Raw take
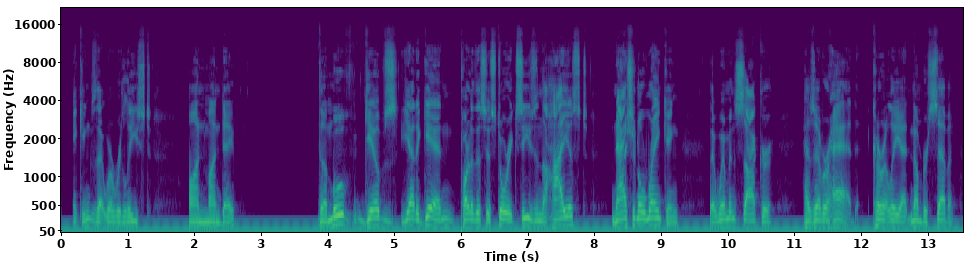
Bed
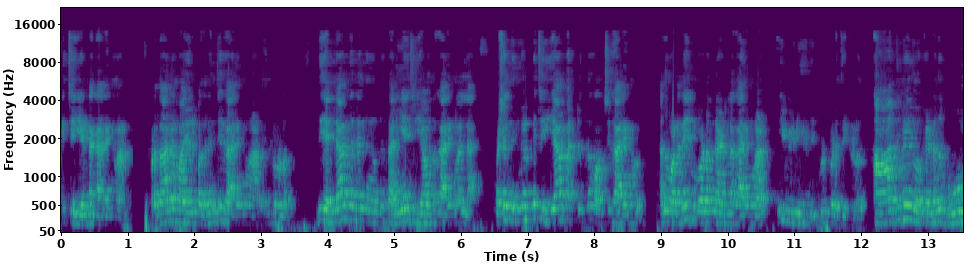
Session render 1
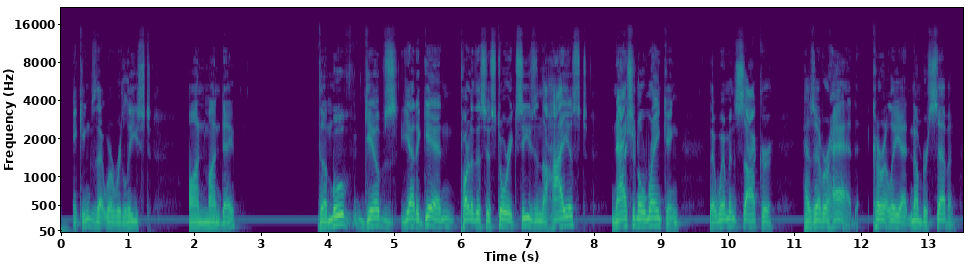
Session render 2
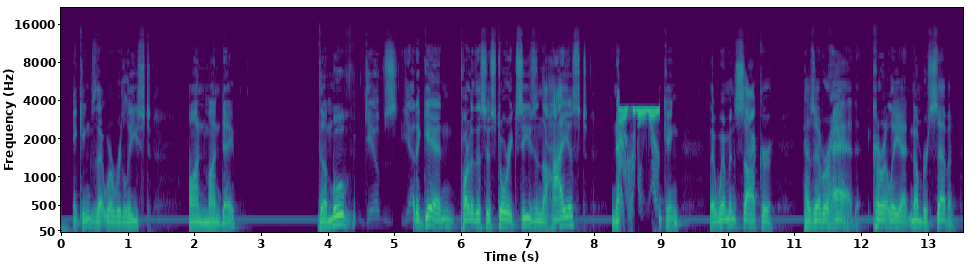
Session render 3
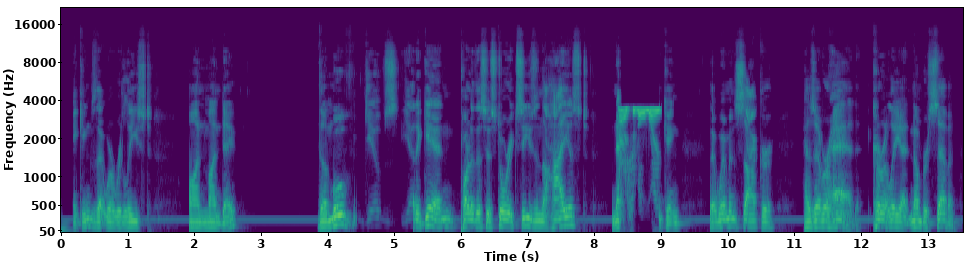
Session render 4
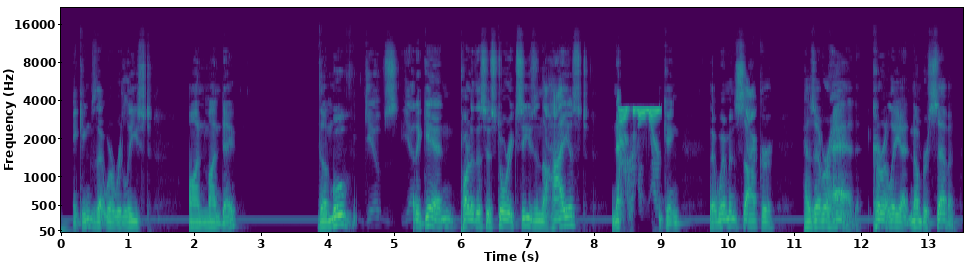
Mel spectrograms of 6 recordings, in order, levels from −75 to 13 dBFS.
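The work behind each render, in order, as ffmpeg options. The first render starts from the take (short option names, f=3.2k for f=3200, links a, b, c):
-af "bandreject=f=60:t=h:w=4,bandreject=f=120:t=h:w=4,bandreject=f=180:t=h:w=4"
-filter_complex "[0:a]asettb=1/sr,asplit=3[a][b][c];[a]atrim=end=4.414[d];[b]atrim=start=4.41:end=5.29,asetpts=PTS-STARTPTS,afade=t=in:d=0.004:c=qsin,afade=t=out:st=0.876:d=0.004:c=qsin,bandpass=f=6.4k:t=q:w=1[e];[c]atrim=start=5.286[f];[d][e]acrossfade=d=0.004:c1=hsin:c2=qsin[g];[g][f]acrossfade=d=0.004:c1=qsin:c2=hsin,asettb=1/sr,asplit=3[h][i][j];[h]atrim=end=8.374[k];[i]atrim=start=8.37:end=8.98,asetpts=PTS-STARTPTS,afade=t=in:d=0.004:c=qsin,afade=t=out:st=0.606:d=0.004:c=qsin,lowpass=f=3.1k:t=q:w=0.5098,lowpass=f=3.1k:t=q:w=0.6013,lowpass=f=3.1k:t=q:w=0.9,lowpass=f=3.1k:t=q:w=2.563,afreqshift=-3600[l];[j]atrim=start=8.976[m];[k][l]acrossfade=d=0.004:c1=hsin:c2=qsin[n];[n][m]acrossfade=d=0.004:c1=qsin:c2=hsin,asettb=1/sr,asplit=3[o][p][q];[o]atrim=end=11.464[r];[p]atrim=start=11.46:end=12.24,asetpts=PTS-STARTPTS,afade=t=in:d=0.004:c=qsin,afade=t=out:st=0.776:d=0.004:c=qsin,asplit=2[s][t];[t]adelay=25,volume=-5dB[u];[s][u]amix=inputs=2:normalize=0,atrim=end_sample=34398[v];[q]atrim=start=12.236[w];[r][v]acrossfade=d=0.004:c1=hsin:c2=qsin[x];[x][w]acrossfade=d=0.004:c1=qsin:c2=hsin"
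-filter_complex "[0:a]asplit=2[a][b];[b]adelay=28,volume=-9dB[c];[a][c]amix=inputs=2:normalize=0"
-af "volume=-2dB"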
